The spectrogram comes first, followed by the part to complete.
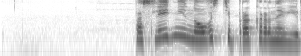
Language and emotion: Russian, neutral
